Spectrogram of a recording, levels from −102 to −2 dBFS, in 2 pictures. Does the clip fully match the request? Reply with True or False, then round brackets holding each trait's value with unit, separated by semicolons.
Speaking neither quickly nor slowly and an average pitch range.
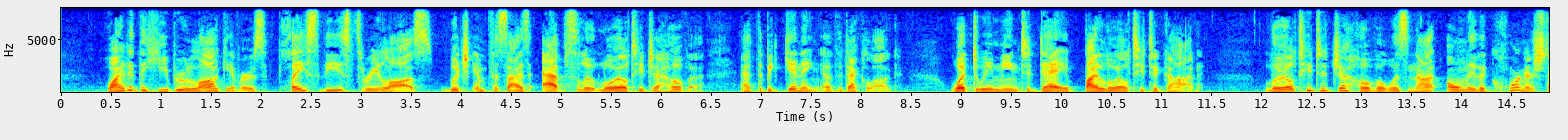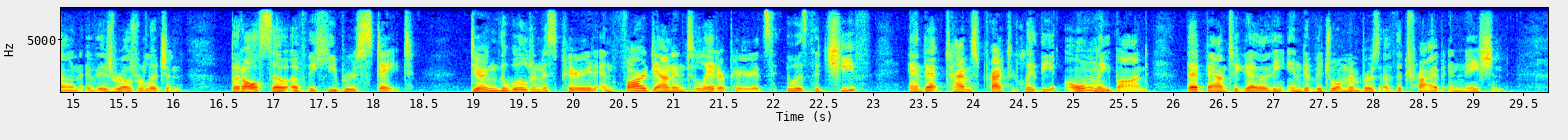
True (165 wpm; 5.0 semitones)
